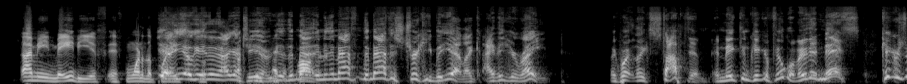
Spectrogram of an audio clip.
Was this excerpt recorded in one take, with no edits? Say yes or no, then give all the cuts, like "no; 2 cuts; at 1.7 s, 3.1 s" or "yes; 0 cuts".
yes; 0 cuts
